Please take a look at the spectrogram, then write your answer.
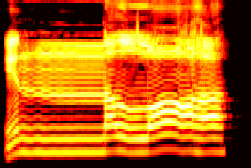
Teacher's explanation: ان اللہ، نون کے اوپر ہم نے غنہ کیا تشدید کی وجہ سے، پھر لام کو، اللہ کے لام کو موٹا پڑھا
